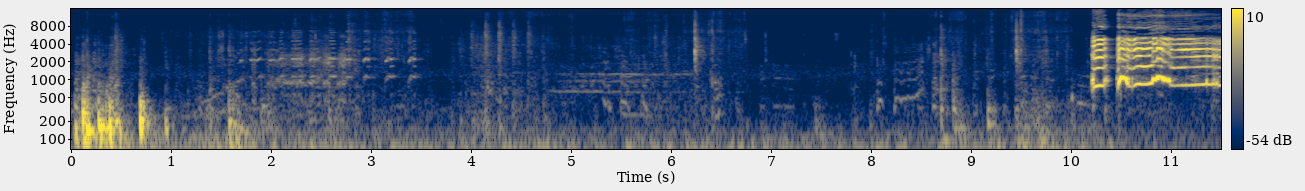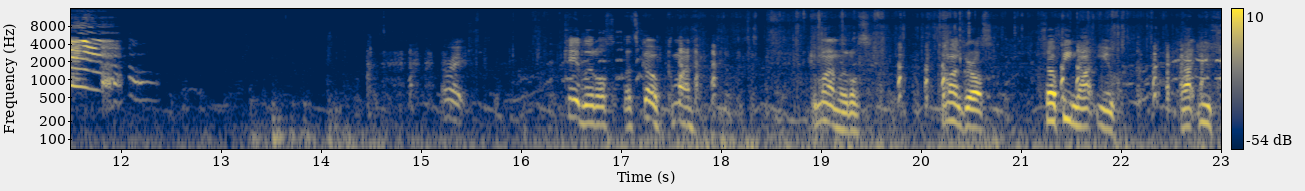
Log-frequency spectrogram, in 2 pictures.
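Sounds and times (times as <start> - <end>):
hens clucking faintly: 0.0 - 23.0
rooster crowing: 10.2 - 12.1.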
